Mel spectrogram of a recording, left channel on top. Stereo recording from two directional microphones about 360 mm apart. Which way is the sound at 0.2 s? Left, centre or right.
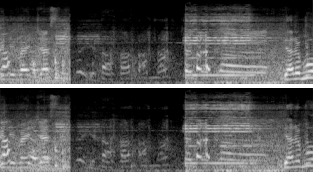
Centre.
